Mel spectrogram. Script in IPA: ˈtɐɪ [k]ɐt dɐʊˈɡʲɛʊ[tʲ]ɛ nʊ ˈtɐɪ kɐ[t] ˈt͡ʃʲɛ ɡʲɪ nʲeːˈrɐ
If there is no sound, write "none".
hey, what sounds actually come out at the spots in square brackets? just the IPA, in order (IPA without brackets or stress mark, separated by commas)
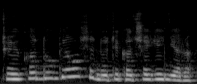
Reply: k, sʲ, t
